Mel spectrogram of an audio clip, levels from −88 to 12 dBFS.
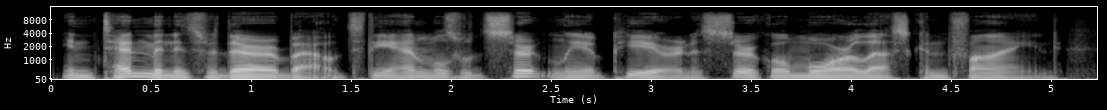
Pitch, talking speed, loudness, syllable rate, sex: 105 Hz, 195 wpm, -20 LUFS, 5.8 syllables/s, male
